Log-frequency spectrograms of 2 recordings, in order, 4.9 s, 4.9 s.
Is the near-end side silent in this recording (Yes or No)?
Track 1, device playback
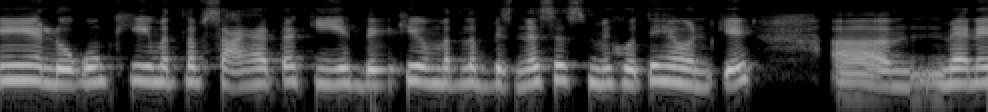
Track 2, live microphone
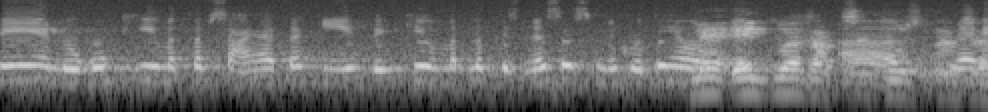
No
